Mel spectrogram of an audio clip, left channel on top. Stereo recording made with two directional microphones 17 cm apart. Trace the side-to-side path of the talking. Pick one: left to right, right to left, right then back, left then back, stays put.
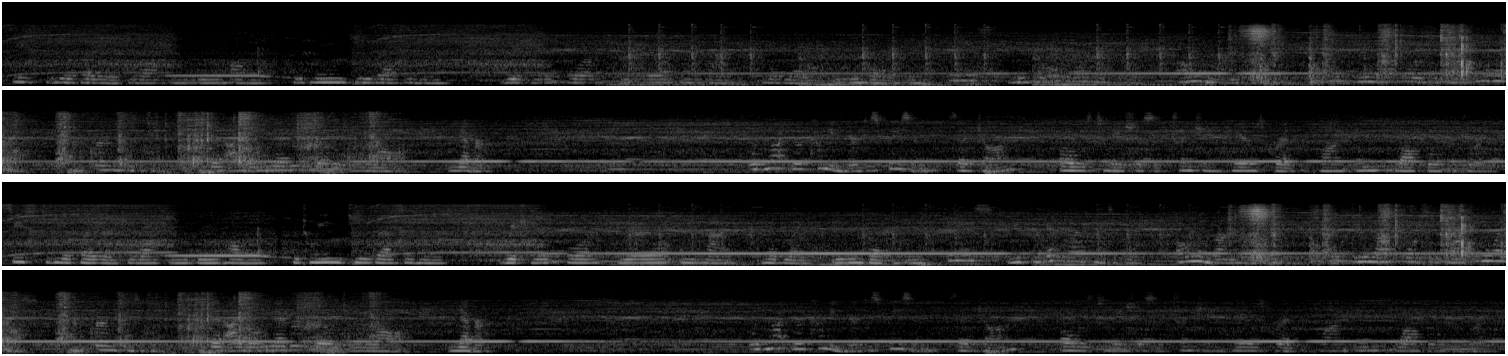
right to left.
